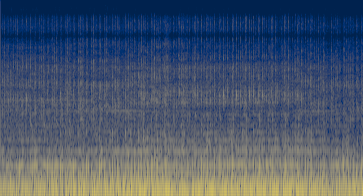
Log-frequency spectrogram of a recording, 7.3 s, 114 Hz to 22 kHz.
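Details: Foxbody Mustang supercharged V8 on Pro M EFI, first start after being timed to cylinder one top dead center, running with loud deep steady rumble, even beat, no knocks or misses; normal running.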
